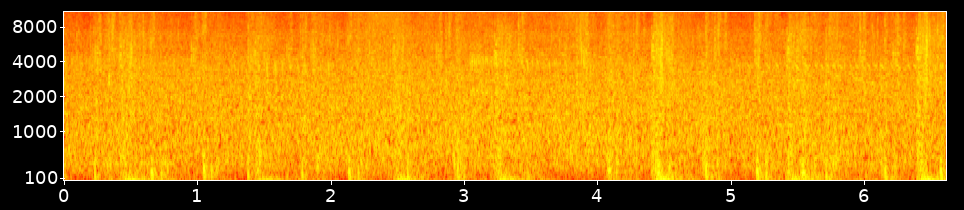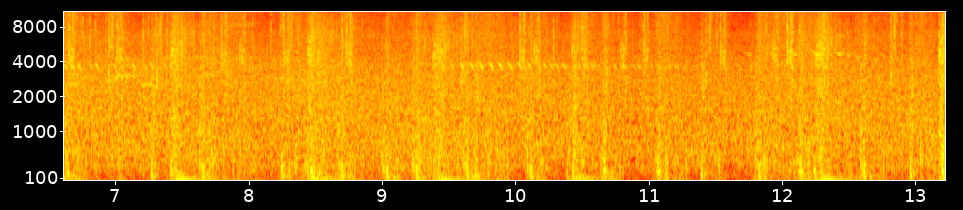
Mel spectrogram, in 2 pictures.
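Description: Heavy footsteps thud steadily on soft ground.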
